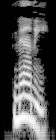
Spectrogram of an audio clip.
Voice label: "Nanny", English

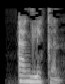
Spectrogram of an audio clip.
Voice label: "Anglican", English

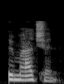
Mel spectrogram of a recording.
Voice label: "Imagine", English

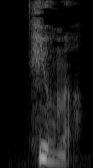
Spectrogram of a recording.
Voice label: "Humour", English

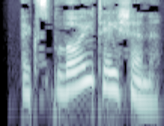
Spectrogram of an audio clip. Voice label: "Exploitation", English

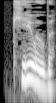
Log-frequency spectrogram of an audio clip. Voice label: "Cube" English

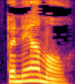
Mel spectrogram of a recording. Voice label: "Enamel", English

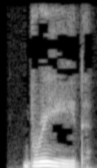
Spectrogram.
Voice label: "Breed", English

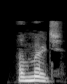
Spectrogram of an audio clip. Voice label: "Emerge", English

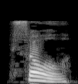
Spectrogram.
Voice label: "Sole", English

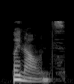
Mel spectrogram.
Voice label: "Announce", English

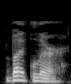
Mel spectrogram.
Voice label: "Butler", English

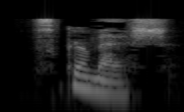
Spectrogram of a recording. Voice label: "Skirmish", English

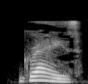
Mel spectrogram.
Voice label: "Graze", English

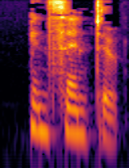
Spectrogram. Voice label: "Incentive", English

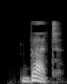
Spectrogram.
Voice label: "Bet", English

